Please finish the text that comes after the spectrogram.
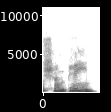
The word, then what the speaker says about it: champagne: Porque a origem da palavra vem de outro idioma, como, por exemplo, champagne. Champagne, que é champanhe, se escreve com CH e não se fala tchá.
